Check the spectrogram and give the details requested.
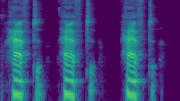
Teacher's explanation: We always pronounce it with F.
